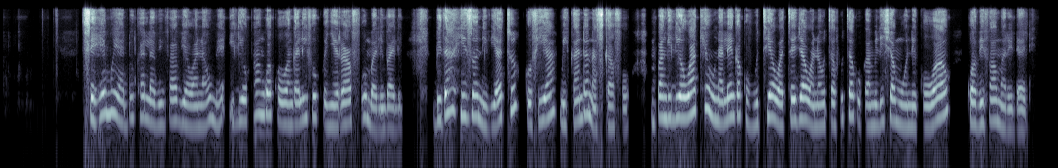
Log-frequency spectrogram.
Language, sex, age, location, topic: Swahili, female, 25-35, Nairobi, finance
